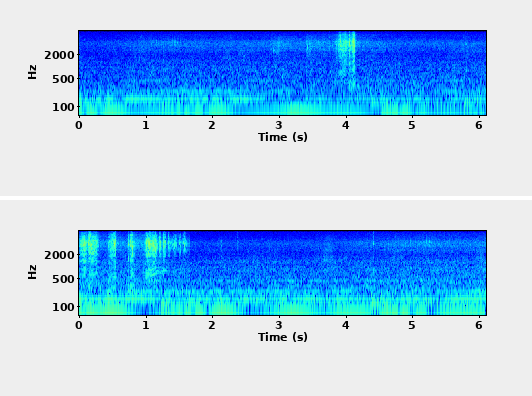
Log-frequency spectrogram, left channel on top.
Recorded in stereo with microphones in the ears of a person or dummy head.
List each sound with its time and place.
Only background noise.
